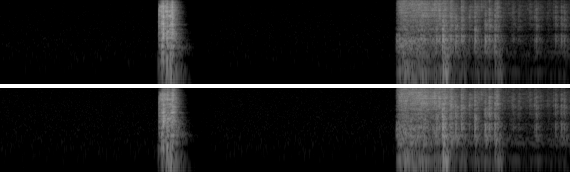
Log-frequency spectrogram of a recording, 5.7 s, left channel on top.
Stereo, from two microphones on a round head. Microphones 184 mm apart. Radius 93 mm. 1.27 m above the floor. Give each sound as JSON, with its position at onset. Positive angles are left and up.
{"t": 1.6, "sound": "a camera shutter", "side_deg": 35, "distance_m": 0.6}
{"t": 4.0, "sound": "frying", "side_deg": -15, "distance_m": 1.4}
